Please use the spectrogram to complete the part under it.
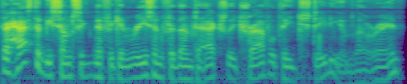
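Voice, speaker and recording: Man, podcast co-host, casual chat, profane joking banter, middle pitch. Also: expressive, fast, fairly bright tone, breathy edge.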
